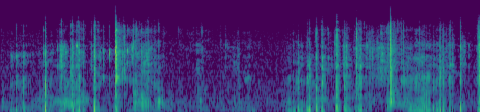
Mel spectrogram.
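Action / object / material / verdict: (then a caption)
scrape / bar of soap shaved with a blade / soap / none. A solid pink striped bar of soap is held in the hand and shaved with a utility knife blade. Quick, crisp scraping and cutting strokes sound bright and dry, with almost no low end. They pause briefly in the middle and then resume in a dense run of shaving sounds.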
